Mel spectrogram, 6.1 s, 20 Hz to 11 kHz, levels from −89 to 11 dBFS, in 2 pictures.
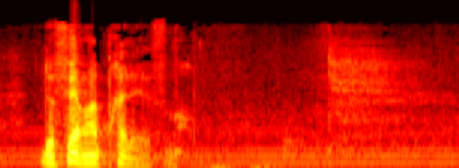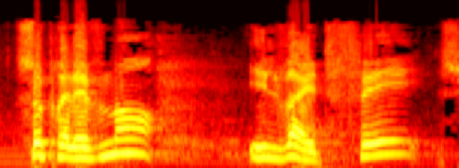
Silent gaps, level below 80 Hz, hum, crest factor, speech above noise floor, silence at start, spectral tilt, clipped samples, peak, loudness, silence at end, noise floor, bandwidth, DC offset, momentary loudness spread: none; -42 dBFS; none; 12 dB; 28 dB; 0.3 s; -5.5 dB/octave; 0.4%; 0 dBFS; -10 LUFS; 0 s; -38 dBFS; 11 kHz; under 0.1%; 23 LU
